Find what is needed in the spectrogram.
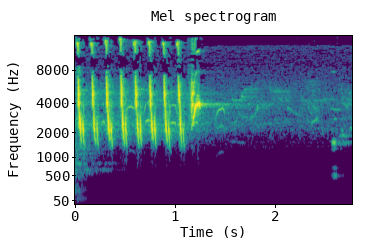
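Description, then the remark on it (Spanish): A nightingale perched on a rosebush in front of a window sings a quick, bright run of about eight repeated chirping notes in a steady rhythm, clear and forceful, then falls silent except for a faint chirp near the end. “Allí se puso a cantar su melodía más alegre y con tanta fuerza que muchos en el pueblo pensaron que quien cantaba era el gran dios de los pájaros.”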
